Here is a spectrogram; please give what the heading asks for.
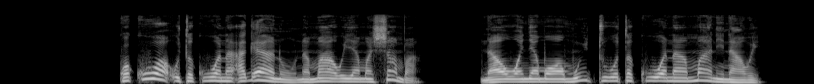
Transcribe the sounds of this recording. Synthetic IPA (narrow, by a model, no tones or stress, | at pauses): kwakuwaʔutakuwanaʔaɠanɔnamawɛjamaʃamba̰ | naɔwaɲamawamwituwatakuwanaːmaninawɛ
